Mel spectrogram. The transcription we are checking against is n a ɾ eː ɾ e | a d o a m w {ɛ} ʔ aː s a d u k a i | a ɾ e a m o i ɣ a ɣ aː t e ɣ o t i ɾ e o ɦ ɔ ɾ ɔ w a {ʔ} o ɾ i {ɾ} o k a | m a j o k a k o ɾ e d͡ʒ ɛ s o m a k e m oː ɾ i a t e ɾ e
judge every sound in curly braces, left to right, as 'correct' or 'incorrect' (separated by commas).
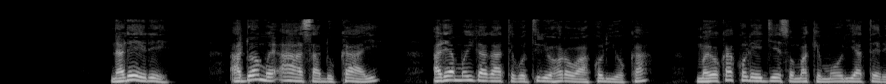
correct, incorrect, incorrect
